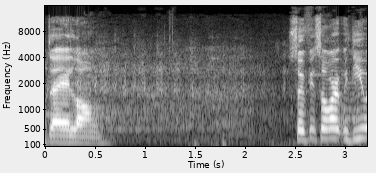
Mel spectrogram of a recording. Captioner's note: audience laughs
